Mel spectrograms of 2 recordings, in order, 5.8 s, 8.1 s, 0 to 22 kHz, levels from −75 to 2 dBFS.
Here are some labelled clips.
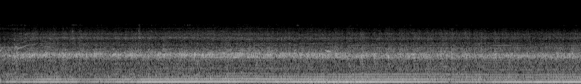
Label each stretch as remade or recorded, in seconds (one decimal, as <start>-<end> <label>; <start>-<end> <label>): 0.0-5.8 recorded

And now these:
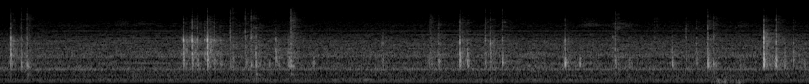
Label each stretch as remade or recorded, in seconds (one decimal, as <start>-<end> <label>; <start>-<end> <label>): 0.0-8.1 recorded

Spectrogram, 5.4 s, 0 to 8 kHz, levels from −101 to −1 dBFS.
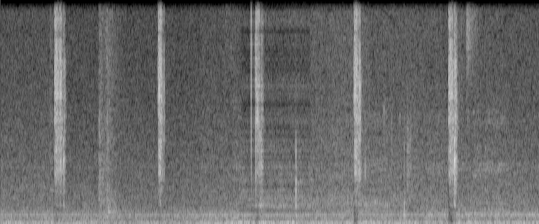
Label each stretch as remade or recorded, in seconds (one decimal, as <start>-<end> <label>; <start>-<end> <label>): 0.0-2.4 recorded; 2.4-3.1 remade; 3.1-5.4 recorded

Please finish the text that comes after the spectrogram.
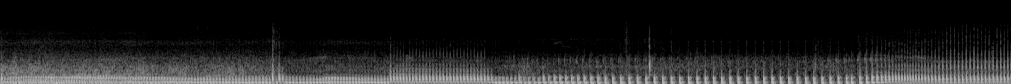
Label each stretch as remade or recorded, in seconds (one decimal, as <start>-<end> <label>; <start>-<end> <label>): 0.0-0.5 recorded; 0.5-1.3 remade; 1.3-10.1 recorded

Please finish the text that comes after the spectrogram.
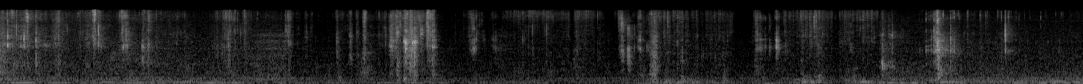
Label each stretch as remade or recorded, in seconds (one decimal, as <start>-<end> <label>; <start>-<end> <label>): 0.0-10.8 recorded

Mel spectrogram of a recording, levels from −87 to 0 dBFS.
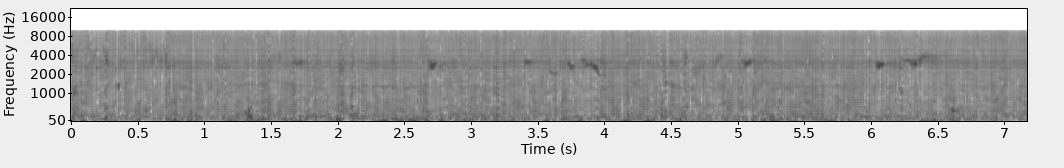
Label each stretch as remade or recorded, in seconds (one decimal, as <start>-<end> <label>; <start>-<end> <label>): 0.0-7.2 remade

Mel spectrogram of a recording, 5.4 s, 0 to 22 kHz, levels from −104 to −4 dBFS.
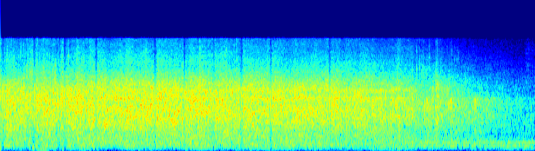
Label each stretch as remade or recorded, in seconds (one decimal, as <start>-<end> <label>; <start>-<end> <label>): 0.0-0.9 recorded; 0.9-4.1 remade; 4.1-5.4 recorded

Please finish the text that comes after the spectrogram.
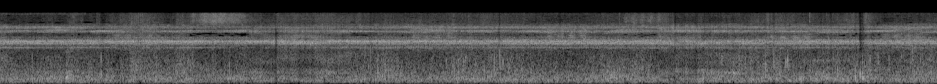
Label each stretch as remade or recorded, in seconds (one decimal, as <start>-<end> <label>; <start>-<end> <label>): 0.0-2.5 recorded; 2.5-3.5 remade; 3.5-6.6 recorded; 6.6-7.4 remade; 7.4-9.4 recorded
